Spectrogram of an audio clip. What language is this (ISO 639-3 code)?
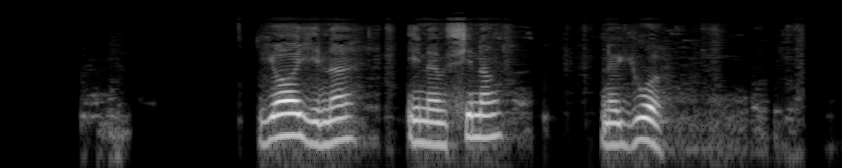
beb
